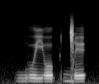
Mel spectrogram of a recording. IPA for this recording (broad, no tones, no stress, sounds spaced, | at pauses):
b u j o k ɡ͡ǀ ɪ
